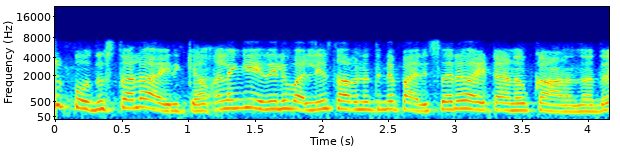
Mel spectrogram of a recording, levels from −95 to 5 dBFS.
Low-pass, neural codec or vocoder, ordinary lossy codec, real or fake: 7.2 kHz; vocoder, 44.1 kHz, 128 mel bands, Pupu-Vocoder; Opus, 32 kbps; fake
